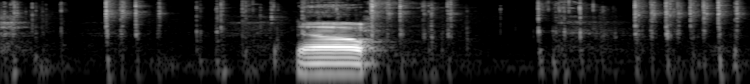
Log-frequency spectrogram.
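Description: Fingers tap on a computer keyboard in quick, uneven clusters of soft clicks, close and fairly quiet, broken by a brief spoken word partway through.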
